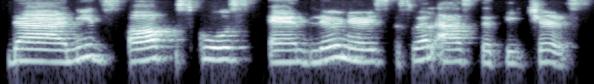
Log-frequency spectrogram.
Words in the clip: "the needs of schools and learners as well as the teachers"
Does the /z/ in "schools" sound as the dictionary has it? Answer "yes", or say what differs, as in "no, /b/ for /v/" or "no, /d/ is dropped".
no, /s/ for /z/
